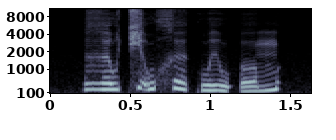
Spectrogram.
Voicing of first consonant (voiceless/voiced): voiced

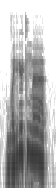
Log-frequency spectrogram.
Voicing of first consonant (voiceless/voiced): voiced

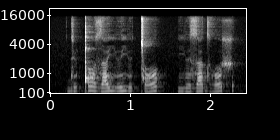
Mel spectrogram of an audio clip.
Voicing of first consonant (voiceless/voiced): voiced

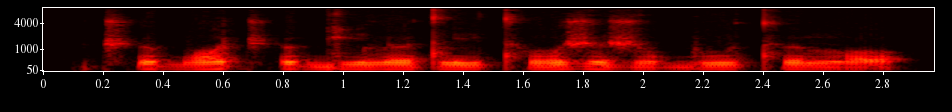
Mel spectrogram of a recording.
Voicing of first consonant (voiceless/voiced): voiceless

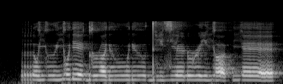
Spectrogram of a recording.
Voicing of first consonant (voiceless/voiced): voiced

